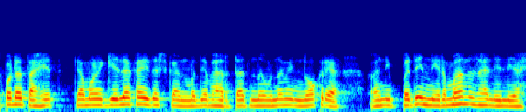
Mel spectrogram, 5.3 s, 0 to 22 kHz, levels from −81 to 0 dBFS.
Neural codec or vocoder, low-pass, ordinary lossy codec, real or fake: codec, 16 kHz, 4 kbps, X-Codec, WavLM features, trained on Multilingual LibriSpeech; 3.6 kHz; none; fake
